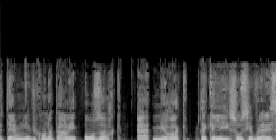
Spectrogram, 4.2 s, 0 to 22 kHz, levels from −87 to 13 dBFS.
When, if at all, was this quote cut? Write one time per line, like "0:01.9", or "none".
none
